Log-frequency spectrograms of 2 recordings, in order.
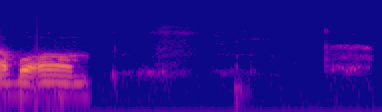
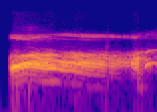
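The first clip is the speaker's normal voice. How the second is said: loud, raised "oh" of a dismayed crowd; mock crowd groan; 5 semitones higher, 4 dB louder than usual. Crowd seeing the comic come back on stage, mock groan. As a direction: imitate a whole audience groaning.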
